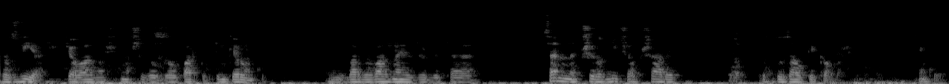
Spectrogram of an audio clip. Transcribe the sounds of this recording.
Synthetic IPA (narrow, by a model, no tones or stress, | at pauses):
ɾɔzvʲija̰t͡ɕd͡ʑawalnɔɕt͡ɕnaʂɛɡɔɡɔːpaɾkuft̪ɘmkʲɛɾuŋkuvʲjɛnt̪zbaɾd̪zɔvaʐnɛjɛst̪ʐɛbɘt̪ɛ | t̪sɛnːɛpʂɘɾɔd̪ɲit͡ʂɛɔpʂaɾɘpɔpɾɔst̪uzaɔpʲjɛkɔvat͡ɕd͡ʑɛŋkujɛ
